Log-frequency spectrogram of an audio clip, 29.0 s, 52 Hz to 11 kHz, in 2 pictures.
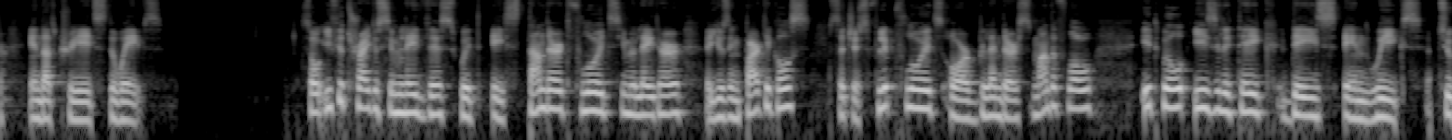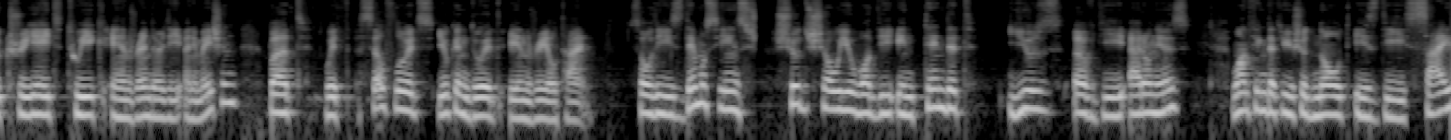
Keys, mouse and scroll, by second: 2.5 space, 17.3 middle click, 17.6 shift+middle click, 18.2 middle click.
